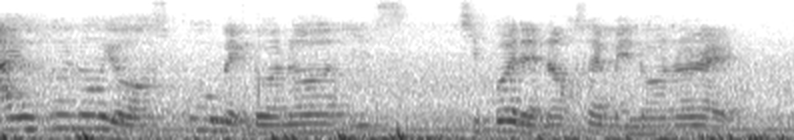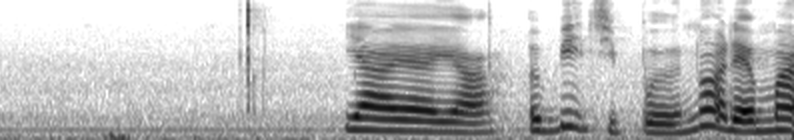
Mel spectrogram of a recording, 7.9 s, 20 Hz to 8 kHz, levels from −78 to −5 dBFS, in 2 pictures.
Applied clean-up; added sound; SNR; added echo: none; none; none; none.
